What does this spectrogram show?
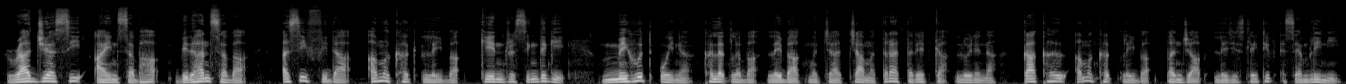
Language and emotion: Manipuri, neutral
